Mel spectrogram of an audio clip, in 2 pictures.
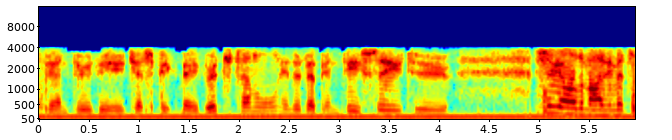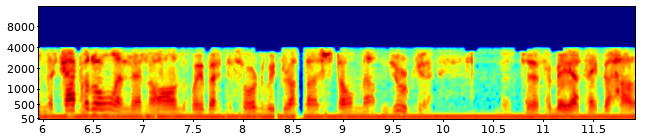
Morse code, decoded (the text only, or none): none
